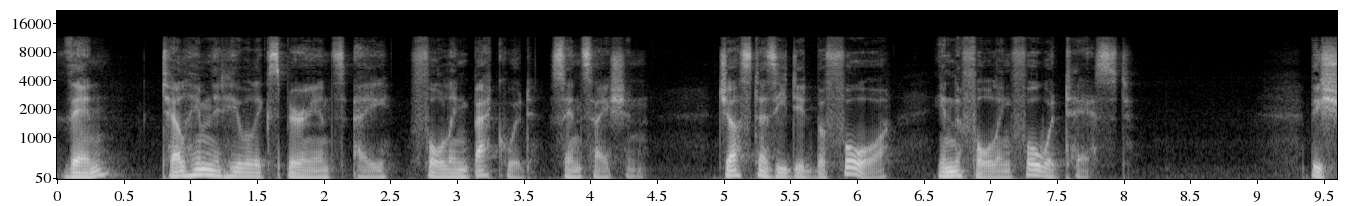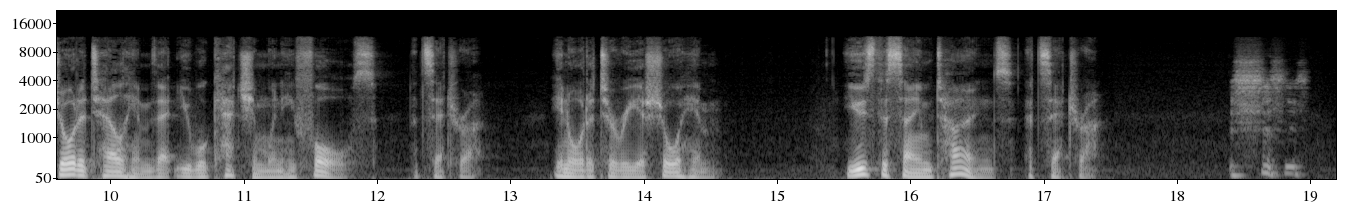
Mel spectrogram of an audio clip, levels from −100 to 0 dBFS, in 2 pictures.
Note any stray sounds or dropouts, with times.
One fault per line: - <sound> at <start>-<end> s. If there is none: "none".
- laugh at 18.4-19.0 s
